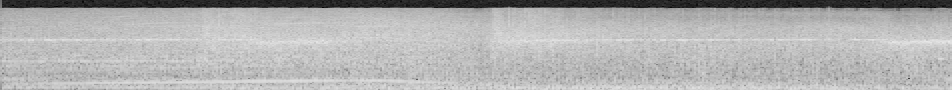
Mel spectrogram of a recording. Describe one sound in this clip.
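A rocket motor roars steadily.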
